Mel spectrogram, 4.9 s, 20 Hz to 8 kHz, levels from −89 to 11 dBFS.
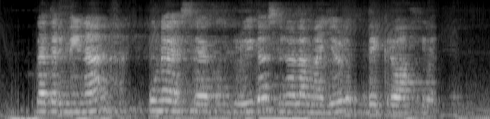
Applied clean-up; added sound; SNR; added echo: neural separator model SepFormer DNS4.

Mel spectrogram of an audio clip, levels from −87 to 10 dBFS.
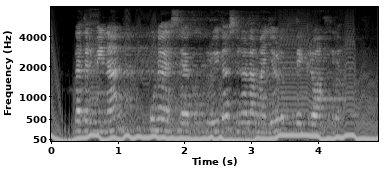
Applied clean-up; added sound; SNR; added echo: none; Musical instrument; -3 dB; reverberation time 2.2 s.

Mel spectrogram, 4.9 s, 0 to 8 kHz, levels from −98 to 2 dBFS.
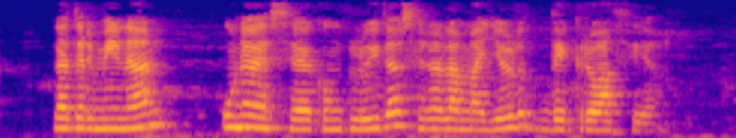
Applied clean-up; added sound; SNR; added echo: none; none; none; none.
